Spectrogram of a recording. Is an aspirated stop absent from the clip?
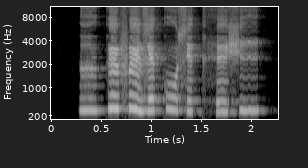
yes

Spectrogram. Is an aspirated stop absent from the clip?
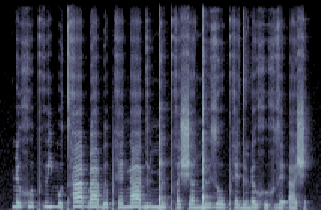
no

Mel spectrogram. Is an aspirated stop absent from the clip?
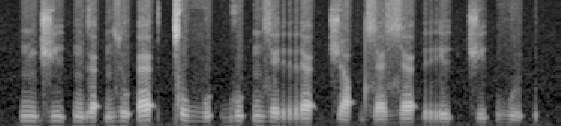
yes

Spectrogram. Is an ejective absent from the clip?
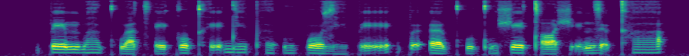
no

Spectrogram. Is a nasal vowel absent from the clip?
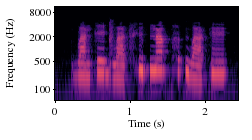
no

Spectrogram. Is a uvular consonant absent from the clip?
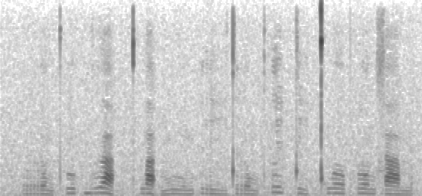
yes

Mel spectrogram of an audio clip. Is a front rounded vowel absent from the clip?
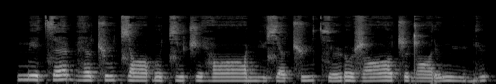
no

